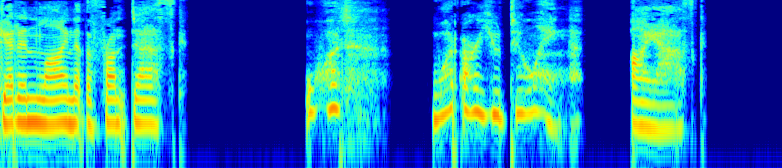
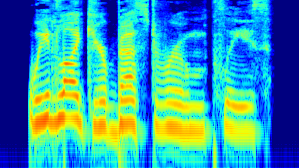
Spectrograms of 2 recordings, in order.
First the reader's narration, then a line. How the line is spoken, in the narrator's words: Finn says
